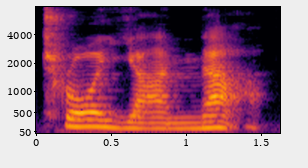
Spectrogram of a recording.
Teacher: They're going to elide. So that final O in Troiano is going to disappear, and it's going to elide into the A, right? The preposition A there.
